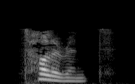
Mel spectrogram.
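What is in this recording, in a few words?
"tolerant", English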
